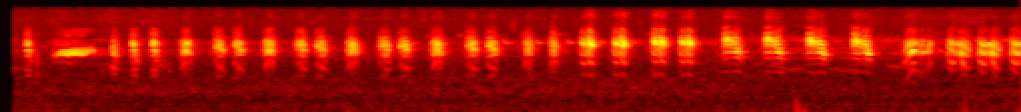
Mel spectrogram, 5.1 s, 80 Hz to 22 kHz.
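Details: Eurasian reed warbler singing on 12 July 2015 by the Doubrava river at Lišice, Svatý Mikuláš: a fast, steady chatter of short, scratchy, high notes, many repeated two or three times, with one clear whistled note near the start.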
